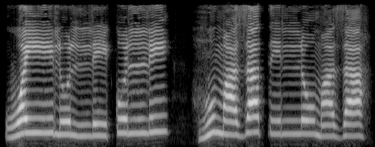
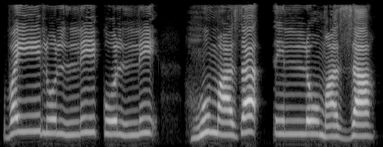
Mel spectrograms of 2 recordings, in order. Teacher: وی، یہاں پہ یا لین ہے اور یہاں پر لام کو باریک پڑھیں گے، کاف کو بھی باریک پڑھیں گے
